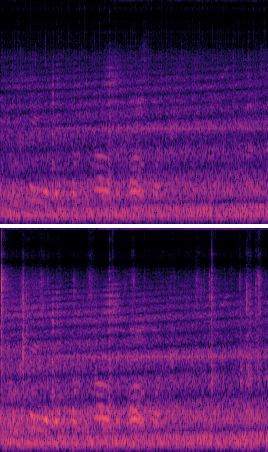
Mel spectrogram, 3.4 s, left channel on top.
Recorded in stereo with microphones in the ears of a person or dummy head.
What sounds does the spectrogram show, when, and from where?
0.0 s an aircraft: 25° right (ahead or behind); by 3.4 s 5° right (ahead or behind)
